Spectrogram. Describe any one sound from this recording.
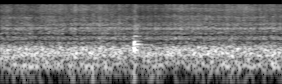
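A metal pot clinks as it is set down on a stove.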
